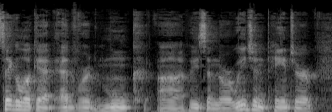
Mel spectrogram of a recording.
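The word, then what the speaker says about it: Munch: now let's take a look and it's not pronounced MCH uh just make sure that this is coming from Norway and so it's pronounced Mo uh let's take a look at scream so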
